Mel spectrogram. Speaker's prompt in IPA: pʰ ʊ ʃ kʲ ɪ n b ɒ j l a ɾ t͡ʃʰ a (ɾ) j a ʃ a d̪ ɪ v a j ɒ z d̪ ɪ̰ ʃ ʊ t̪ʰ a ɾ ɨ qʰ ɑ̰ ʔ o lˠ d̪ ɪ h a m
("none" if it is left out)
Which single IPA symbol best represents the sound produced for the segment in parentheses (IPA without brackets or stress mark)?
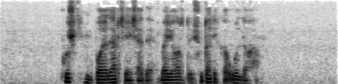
none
